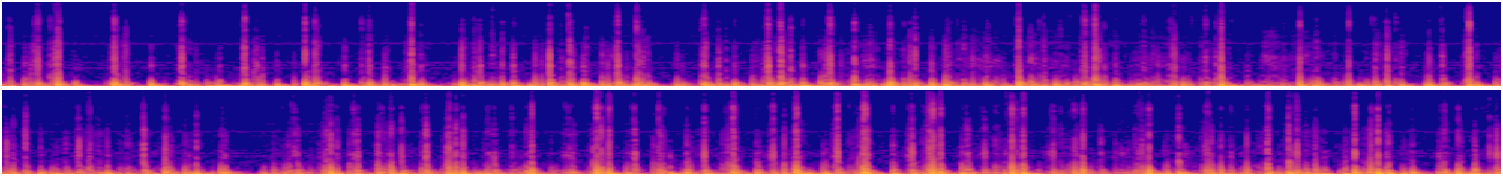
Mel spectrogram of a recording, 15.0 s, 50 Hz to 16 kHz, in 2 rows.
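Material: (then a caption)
Plastic. An empty large black poly bubble mailer envelope is held upright and then horizontally in front of a microphone while fingertips tap and scratch it. The result is a steady 15-second stream of quick, dense, low, muffled thumps with short crinkly scratches between them.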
